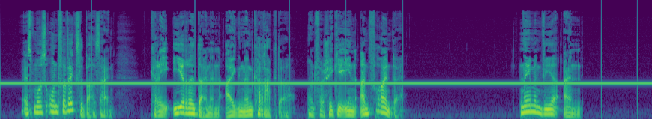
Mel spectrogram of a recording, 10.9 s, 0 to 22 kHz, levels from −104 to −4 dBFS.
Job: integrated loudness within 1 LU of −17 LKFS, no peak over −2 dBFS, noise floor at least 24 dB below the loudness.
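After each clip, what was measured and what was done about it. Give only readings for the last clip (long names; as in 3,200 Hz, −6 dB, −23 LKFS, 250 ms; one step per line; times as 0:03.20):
number of clicks 8; interfering tone 1,300 Hz; level of the tone −30 dBFS; integrated loudness −26.0 LKFS; sample peak −7.5 dBFS; target loudness −17.0 LKFS
→ click removal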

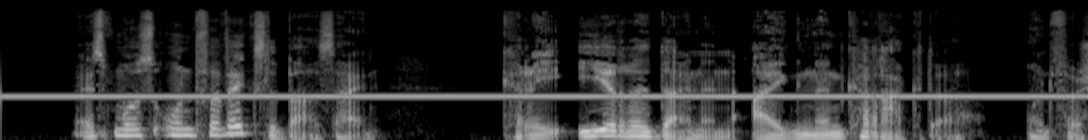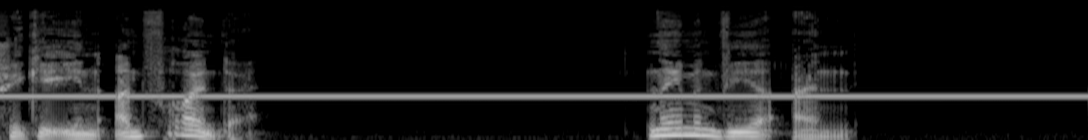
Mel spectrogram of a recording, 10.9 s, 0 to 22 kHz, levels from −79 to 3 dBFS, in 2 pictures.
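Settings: number of clicks 0; interfering tone 1,300 Hz; level of the tone −30 dBFS
→ notch filter 1,300 Hz, Q 30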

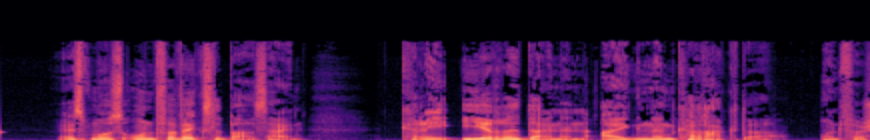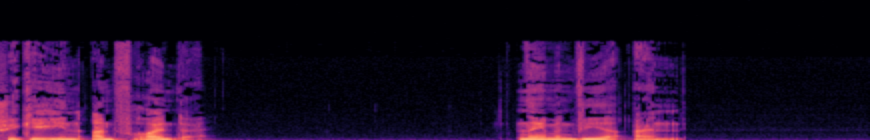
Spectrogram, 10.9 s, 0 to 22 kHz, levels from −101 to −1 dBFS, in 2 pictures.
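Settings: interfering tone none found; integrated loudness −25.5 LKFS; sample peak −7.5 dBFS; target loudness −17.0 LKFS
→ level +8.5 dB
brickwall limiter −2 dBFS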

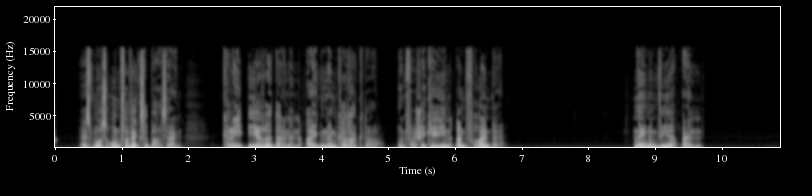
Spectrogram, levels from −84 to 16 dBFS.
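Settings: integrated loudness −17.5 LKFS; sample peak −2.0 dBFS; background noise floor −69 dBFS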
